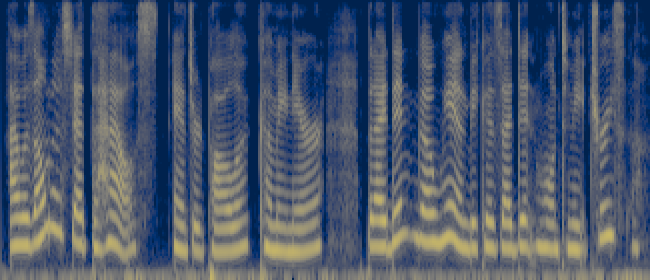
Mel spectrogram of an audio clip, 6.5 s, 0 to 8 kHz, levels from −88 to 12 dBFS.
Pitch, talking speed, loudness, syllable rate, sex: 260 Hz, 205 wpm, -17 LUFS, 6.1 syllables/s, female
